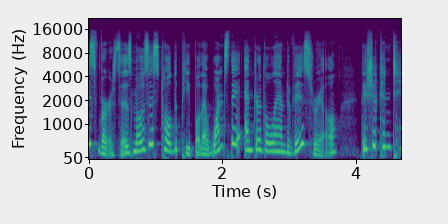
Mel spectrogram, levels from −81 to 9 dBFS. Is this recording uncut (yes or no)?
yes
